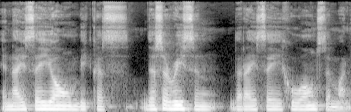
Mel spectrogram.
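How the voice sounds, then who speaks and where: In a very clean recording with a silent background, a man with a non-native accent speaks at medium pitch in a dark, mellow tone with monotone, flat intonation. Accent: foreign accent, English second language. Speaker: YouTuber. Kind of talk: casual monologue. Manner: hesitant, self-correcting.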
